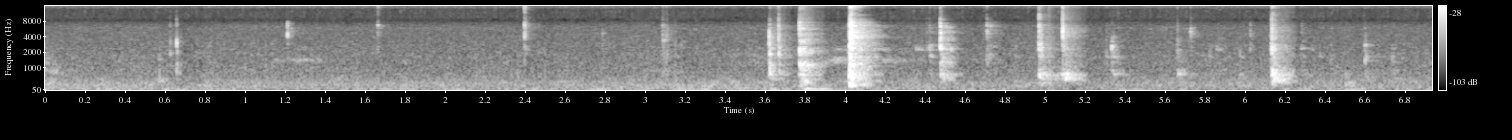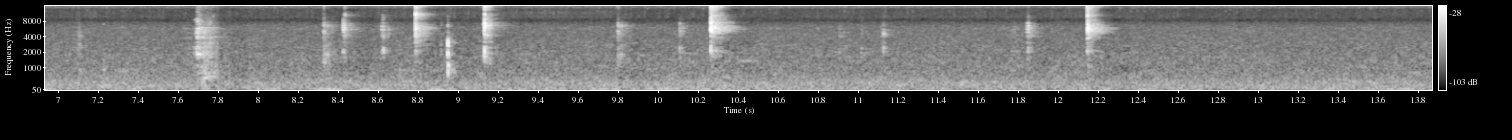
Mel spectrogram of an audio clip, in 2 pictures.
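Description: Small black plastic parts clicking and tapping as they are handled, pulled apart and set down on a tabletop: a quick run of clicks about four seconds in, the loudest among them, then scattered single clicks.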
